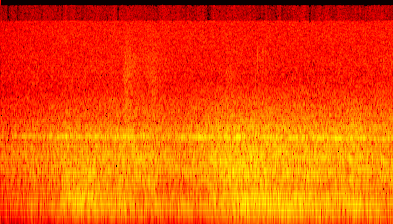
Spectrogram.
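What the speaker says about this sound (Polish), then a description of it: "zawsze, kiedy nagrywam, leci samolot" An airplane passes overhead, a steady broad engine roar that stays loud and even and swells slightly near the end, with no one talking.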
